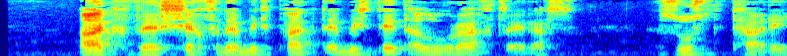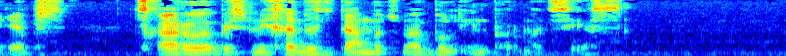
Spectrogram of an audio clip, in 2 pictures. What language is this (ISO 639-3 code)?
kat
